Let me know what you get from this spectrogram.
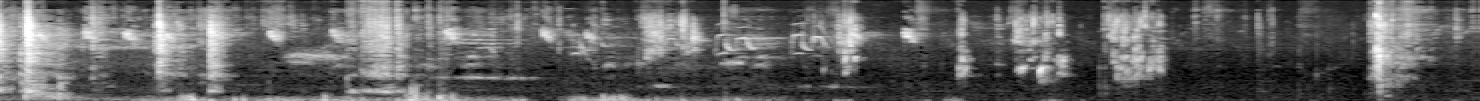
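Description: Small caged birds chirping in short, high calls that come and go throughout. In the first three seconds there is also a splash of spilled water and a low rumble.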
